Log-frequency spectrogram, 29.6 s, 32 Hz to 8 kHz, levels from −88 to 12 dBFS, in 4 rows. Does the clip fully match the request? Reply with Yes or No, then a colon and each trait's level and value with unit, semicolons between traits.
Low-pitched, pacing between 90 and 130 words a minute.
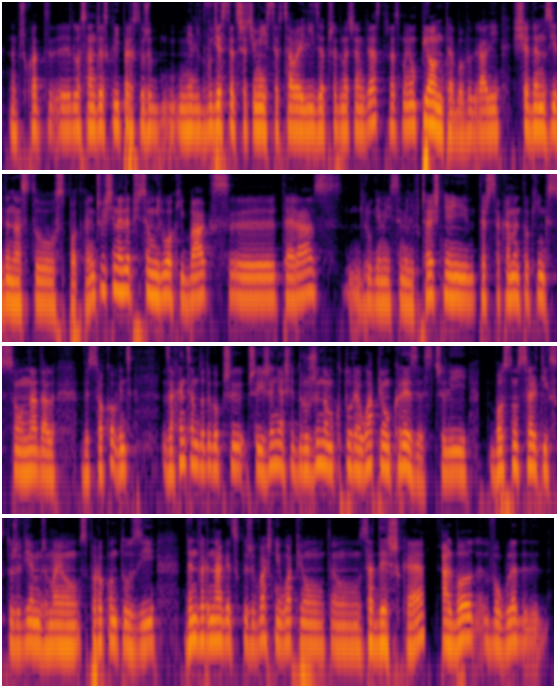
No: low, 130 Hz; average, 140 wpm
